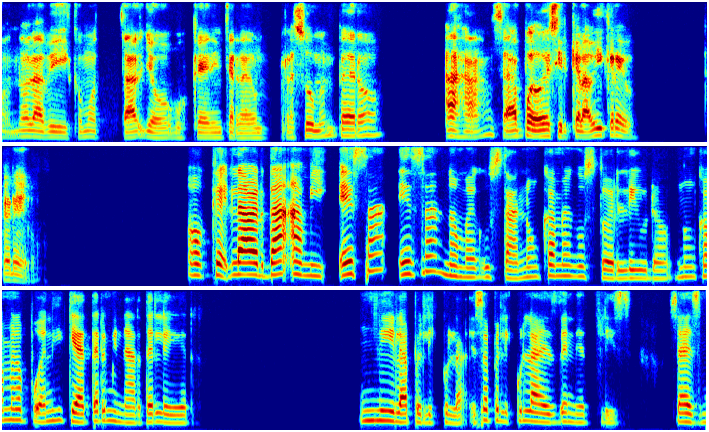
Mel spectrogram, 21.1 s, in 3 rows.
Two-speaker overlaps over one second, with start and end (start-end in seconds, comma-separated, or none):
none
